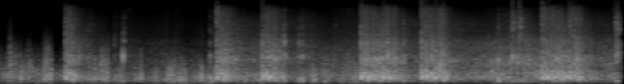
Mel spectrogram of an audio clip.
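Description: Fireworks display: a dense stream of crackling pops from bursting aerial shells, with louder bangs every half second to a second.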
